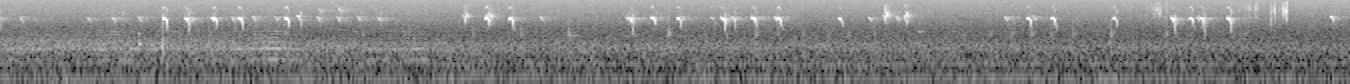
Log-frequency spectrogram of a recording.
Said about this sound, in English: Wild bird.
